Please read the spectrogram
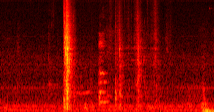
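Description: A spoon knocks once sharply against a mixing bowl about a second in as a lump of margarine is knocked off it, followed by a few lighter clicks and scrapes of the spoon.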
